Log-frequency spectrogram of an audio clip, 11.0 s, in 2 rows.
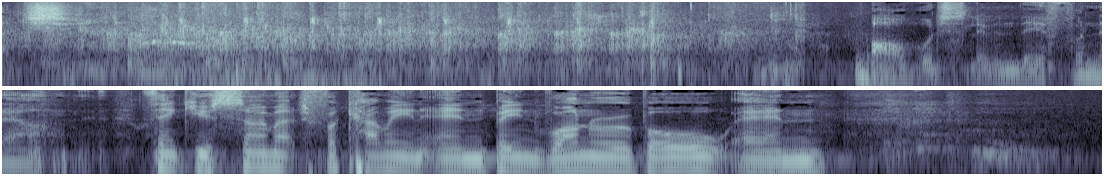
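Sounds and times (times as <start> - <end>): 
audience applause: 0.0 - 4.0
speech: 5.3 - 9.7.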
